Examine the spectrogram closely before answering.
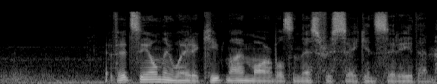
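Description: A man speaks calmly and close by, in a deep voice.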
